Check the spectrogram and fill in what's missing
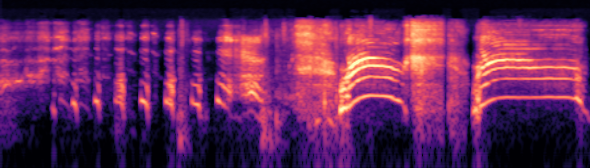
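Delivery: high laugh breaking into loud mock meows; laughing, then drawn-out meowing; laugh into cat meows. Real, not acted. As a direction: crack up, then yowl like a cat. Joking about cat name Kitty.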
